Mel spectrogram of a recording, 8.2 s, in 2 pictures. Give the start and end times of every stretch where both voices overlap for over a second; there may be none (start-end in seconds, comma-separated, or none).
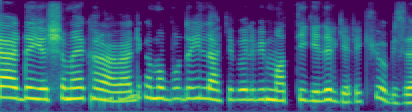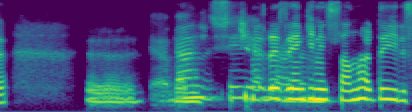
5.9-7.5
